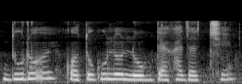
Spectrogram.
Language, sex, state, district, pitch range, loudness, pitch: Bengali, female, West Bengal, Cooch Behar, 215-245 Hz, -14 LUFS, 230 Hz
